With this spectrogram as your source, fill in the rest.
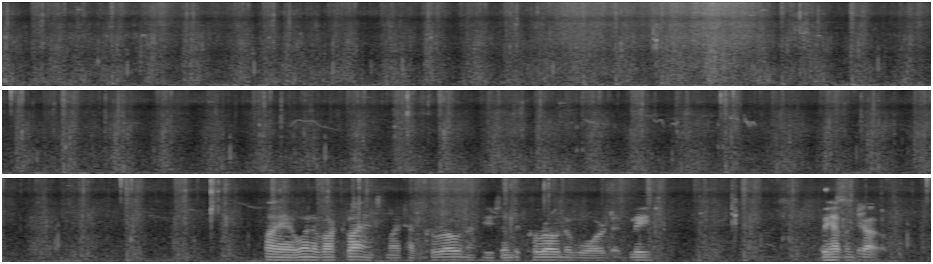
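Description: Footsteps crunch through brush and undergrowth.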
